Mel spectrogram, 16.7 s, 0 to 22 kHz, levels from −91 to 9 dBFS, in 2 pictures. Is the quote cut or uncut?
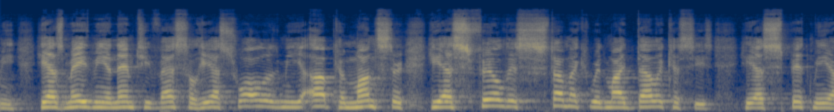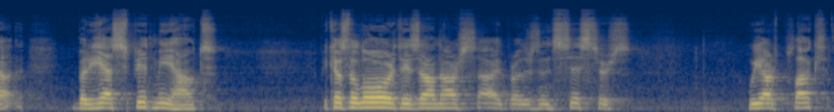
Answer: cut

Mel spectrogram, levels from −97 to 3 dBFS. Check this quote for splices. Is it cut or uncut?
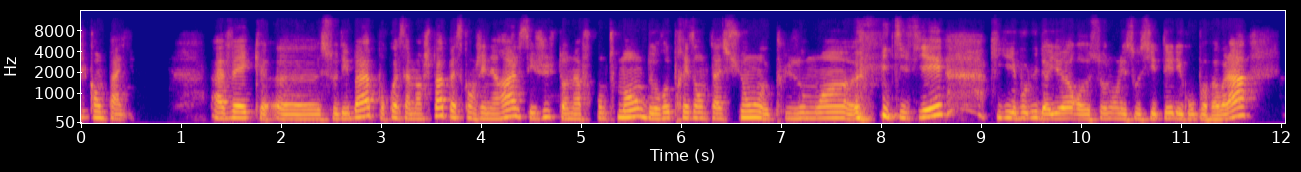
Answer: cut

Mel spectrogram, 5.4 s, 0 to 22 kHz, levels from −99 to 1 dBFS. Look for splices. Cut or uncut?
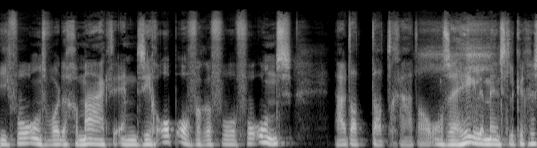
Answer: cut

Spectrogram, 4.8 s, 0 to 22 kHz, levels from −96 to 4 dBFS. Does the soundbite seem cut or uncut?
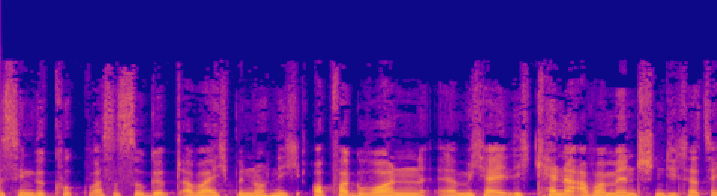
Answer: uncut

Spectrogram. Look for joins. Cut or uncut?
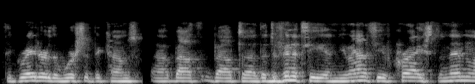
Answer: cut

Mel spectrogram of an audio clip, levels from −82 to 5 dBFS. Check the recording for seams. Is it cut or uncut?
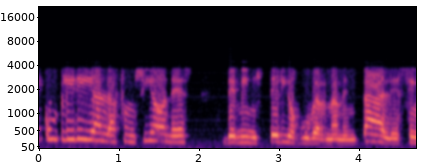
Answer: uncut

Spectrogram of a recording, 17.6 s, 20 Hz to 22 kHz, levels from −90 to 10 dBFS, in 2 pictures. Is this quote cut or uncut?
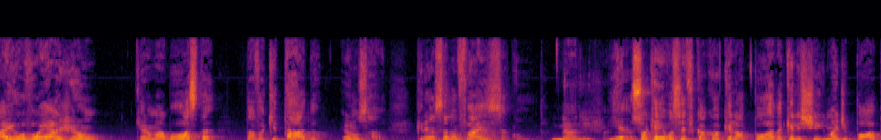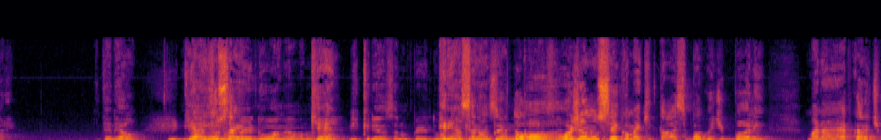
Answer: uncut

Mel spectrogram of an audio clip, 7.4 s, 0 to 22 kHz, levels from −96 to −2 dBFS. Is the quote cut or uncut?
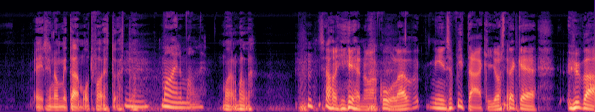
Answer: uncut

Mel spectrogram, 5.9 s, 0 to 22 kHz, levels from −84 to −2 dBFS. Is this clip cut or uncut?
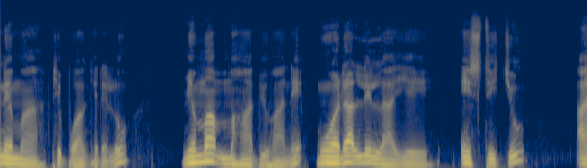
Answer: cut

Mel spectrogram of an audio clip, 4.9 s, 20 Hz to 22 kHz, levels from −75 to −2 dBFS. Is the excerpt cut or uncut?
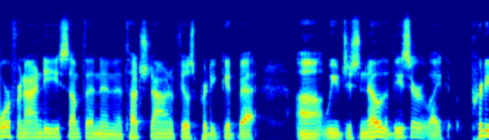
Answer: cut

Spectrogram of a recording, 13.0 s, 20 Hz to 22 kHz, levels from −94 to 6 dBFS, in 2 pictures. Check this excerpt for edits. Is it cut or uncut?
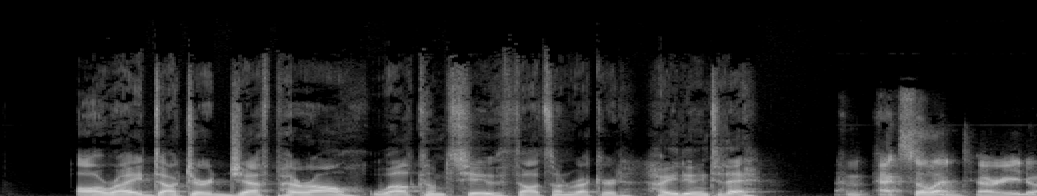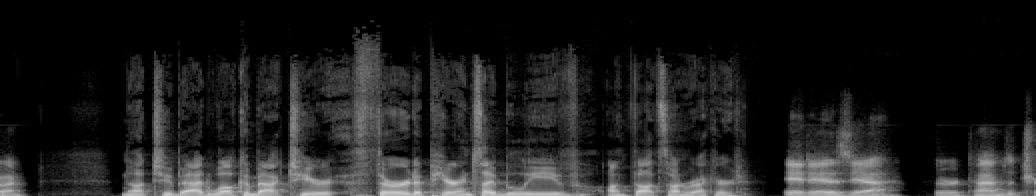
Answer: cut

